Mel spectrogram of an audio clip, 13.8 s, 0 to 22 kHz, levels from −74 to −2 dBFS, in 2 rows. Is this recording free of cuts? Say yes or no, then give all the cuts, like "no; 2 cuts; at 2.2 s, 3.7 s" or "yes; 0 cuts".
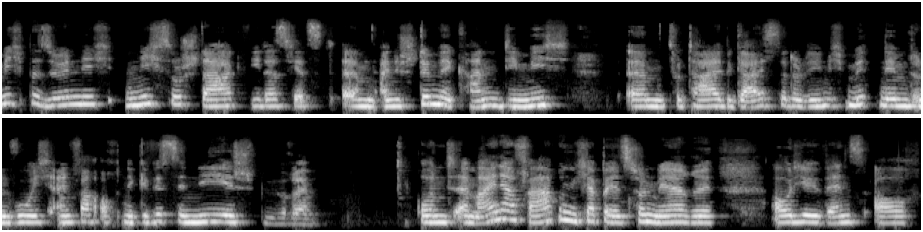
yes; 0 cuts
